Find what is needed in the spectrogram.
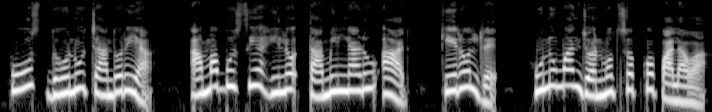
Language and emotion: Santali, neutral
